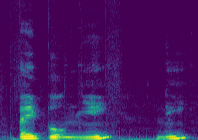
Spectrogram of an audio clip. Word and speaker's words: Pepelniy: And the song is called Pepelniy. I know I'm pronouncing it right.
